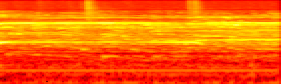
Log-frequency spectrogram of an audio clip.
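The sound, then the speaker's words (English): A crowd at a live performance cheers and shouts in a steady, dense roar that holds for about three seconds, with indistinct voices and a few thin high tones mixed in. “Of course, you guys hear the crowd in the background”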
